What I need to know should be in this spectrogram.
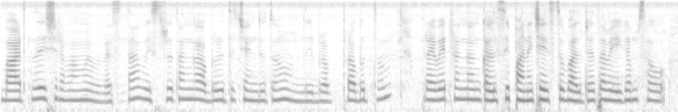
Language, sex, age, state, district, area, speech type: Telugu, female, 18-30, Telangana, Jangaon, urban, spontaneous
